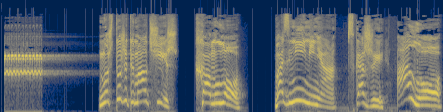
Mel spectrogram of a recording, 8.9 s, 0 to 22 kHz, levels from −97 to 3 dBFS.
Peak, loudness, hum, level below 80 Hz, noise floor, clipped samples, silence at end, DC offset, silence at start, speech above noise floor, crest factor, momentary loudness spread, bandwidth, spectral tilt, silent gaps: 0 dBFS; -9 LUFS; none; -52 dBFS; -46 dBFS; under 0.1%; 0.05 s; 0.3%; 0.05 s; 36 dB; 12 dB; 9 LU; 16 kHz; -0.5 dB/octave; 3.58-3.86 s, 4.98-5.45 s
